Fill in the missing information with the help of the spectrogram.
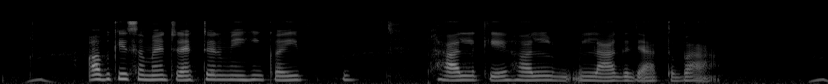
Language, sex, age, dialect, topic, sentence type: Bhojpuri, female, 41-45, Northern, agriculture, statement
